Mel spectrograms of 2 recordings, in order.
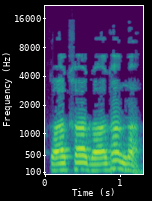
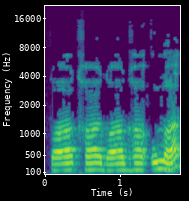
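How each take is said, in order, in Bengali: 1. শেষ নাসিক্য ধ্বনিটি শুধু বলা হয়, কোনো স্বর নেই। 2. শেষ নাসিক্য ধ্বনিতে উ-কার যোগ করা হয়। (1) "এতটুকুই, কোন রকম উকার জুড়ে দিয়ে না" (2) "গোটা অক্ষর ক খ গ ঘ উঙ এরকম বলবেন না"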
